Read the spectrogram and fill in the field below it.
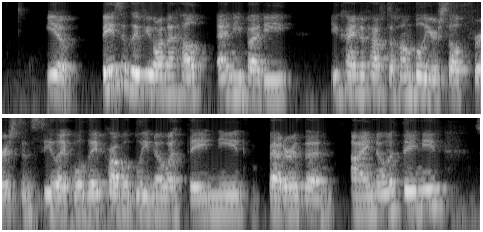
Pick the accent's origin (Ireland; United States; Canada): United States; I'm from the States.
